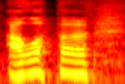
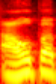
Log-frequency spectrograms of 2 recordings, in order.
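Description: First: A short vowel comes between the l and b. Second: No vowel comes between the l and b. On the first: The speaker calls it right. "but it's actually "Alapa."" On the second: The speaker calls it wrong. "some people assume it's pronounced "Alba,""

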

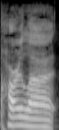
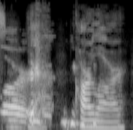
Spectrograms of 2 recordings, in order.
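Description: First: The name ends on a plain vowel. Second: The name ends with an added R sound. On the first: "my cousin Carla" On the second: "is a Carlar in our part of the world"

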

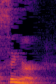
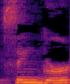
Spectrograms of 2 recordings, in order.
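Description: First: The NG ends with no hard G. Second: A hard G is sounded after the NG. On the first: The speaker calls it right. "We would call someone a singer" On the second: The speaker calls it wrong. "we wouldn't say singer in English either"

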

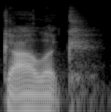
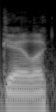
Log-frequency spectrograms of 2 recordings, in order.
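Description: First: The word is said the Scottish way. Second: The word is said the Irish way. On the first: "In Scotland, ... they tend to pronounce it more like that" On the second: "when they're speaking English, they pronounce it more like Gaelic"

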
